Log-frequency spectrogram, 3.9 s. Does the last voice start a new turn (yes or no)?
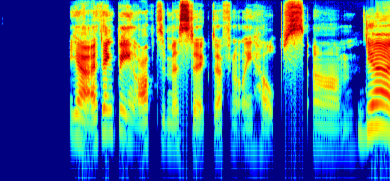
yes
